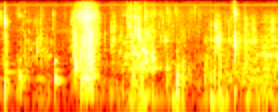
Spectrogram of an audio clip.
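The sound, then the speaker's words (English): Someone takes a drink of water, a few faint, wet gulps and swallows with small clicking mouth sounds, alone and without talk. “Let me take a drink of water, Ben, real quick. Hold up.”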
